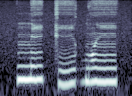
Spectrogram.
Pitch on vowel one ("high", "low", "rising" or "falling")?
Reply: high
